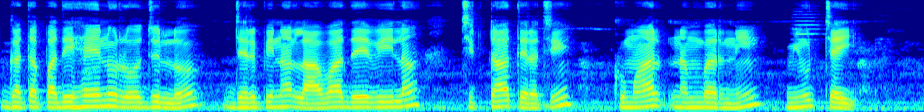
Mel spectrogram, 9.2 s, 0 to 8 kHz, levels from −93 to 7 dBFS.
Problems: constant background noise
